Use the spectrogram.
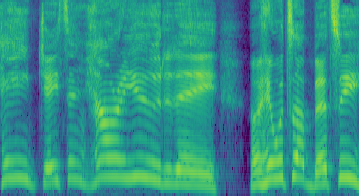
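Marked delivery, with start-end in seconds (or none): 0.0-2.2 talking cow voice. Acting out a cow greeting someone walking by, redone in a Betsy the cow voice. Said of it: "That's not a Betsy voice".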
